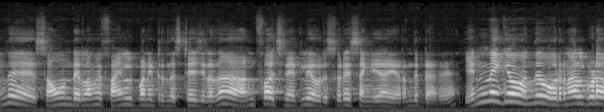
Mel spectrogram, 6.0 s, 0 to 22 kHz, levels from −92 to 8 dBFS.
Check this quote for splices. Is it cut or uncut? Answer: cut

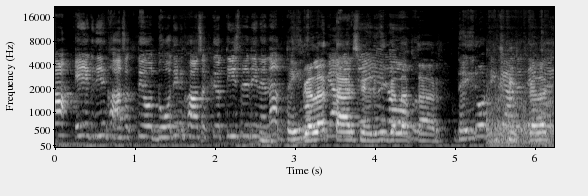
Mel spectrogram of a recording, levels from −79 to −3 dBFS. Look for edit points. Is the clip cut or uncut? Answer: uncut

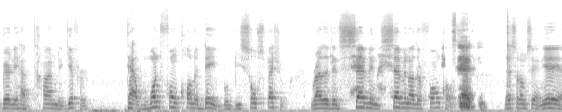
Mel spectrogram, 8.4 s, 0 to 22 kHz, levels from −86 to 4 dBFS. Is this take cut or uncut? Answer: uncut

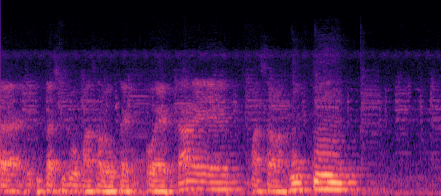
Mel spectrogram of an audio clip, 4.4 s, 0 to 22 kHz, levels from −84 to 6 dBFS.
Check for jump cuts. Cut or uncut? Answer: uncut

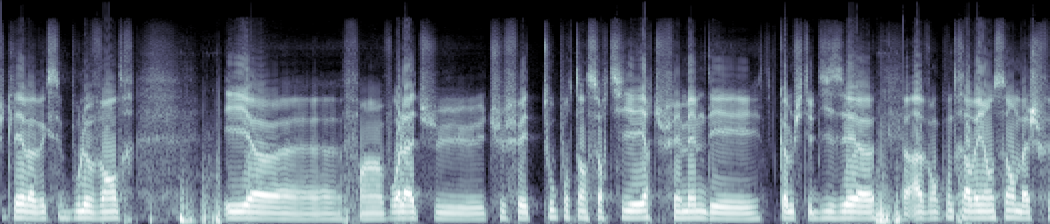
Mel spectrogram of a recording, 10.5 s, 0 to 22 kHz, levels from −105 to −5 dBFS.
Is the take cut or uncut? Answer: cut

